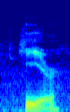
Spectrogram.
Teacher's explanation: The r becomes an approximant, here, and maybe around the same time or shortly after, the vowel sequence collapses into a centering diphthong, here, here.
